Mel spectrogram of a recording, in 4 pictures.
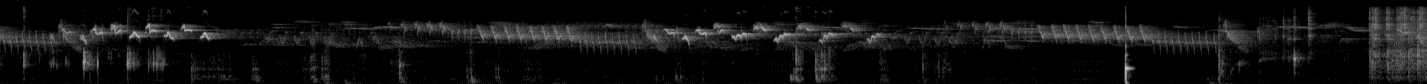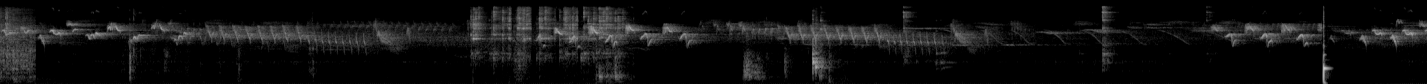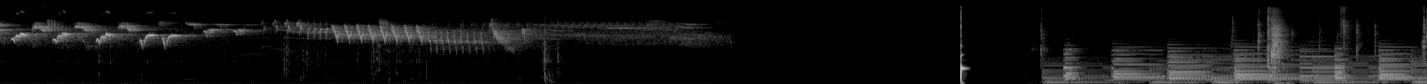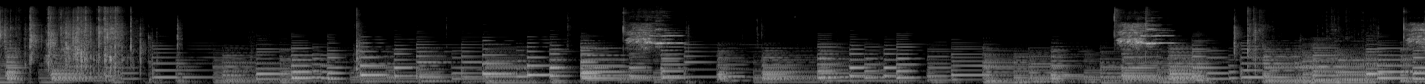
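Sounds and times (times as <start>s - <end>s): songbird chirping and trilling: 0.0s - 35.9s, 46.5s - 52.1s, 53.9s - 55.5s, 56.2s - 57.0s
brief rustles: 13.7s - 14.6s.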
